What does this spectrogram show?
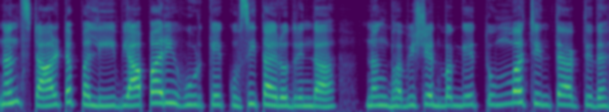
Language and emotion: Kannada, fearful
